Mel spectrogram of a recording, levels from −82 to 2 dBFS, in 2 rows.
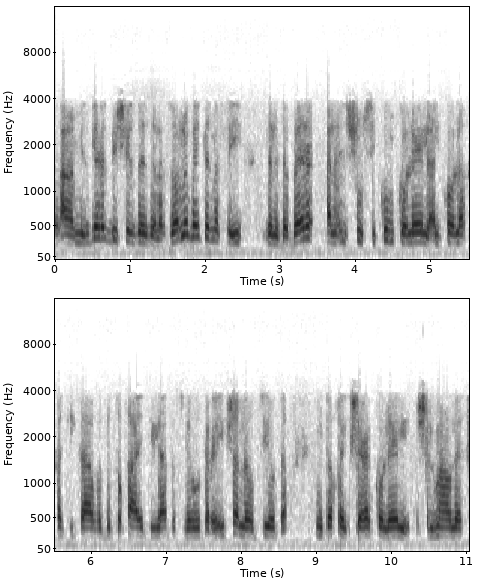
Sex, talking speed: male, 165 wpm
